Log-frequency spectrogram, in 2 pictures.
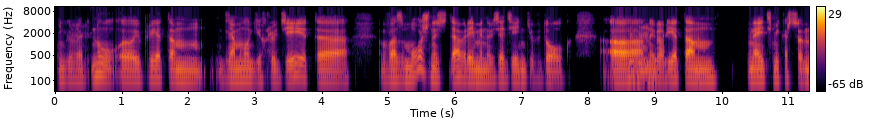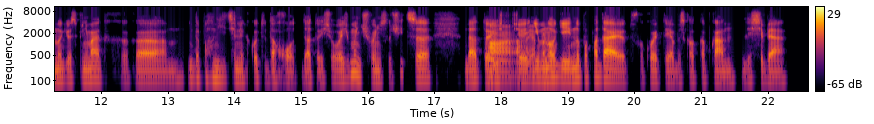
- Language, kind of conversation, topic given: Russian, unstructured, Почему кредитные карты иногда кажутся людям ловушкой?
- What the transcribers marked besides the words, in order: tapping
